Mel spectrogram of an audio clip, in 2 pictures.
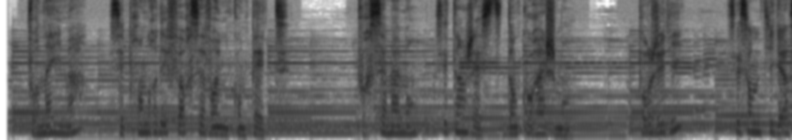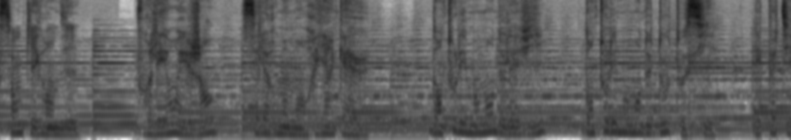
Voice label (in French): pub voix off; aribev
